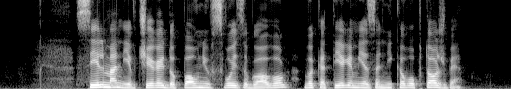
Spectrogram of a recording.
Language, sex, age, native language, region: Slovenian, female, 60+, Slovenian, Central Slovenia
